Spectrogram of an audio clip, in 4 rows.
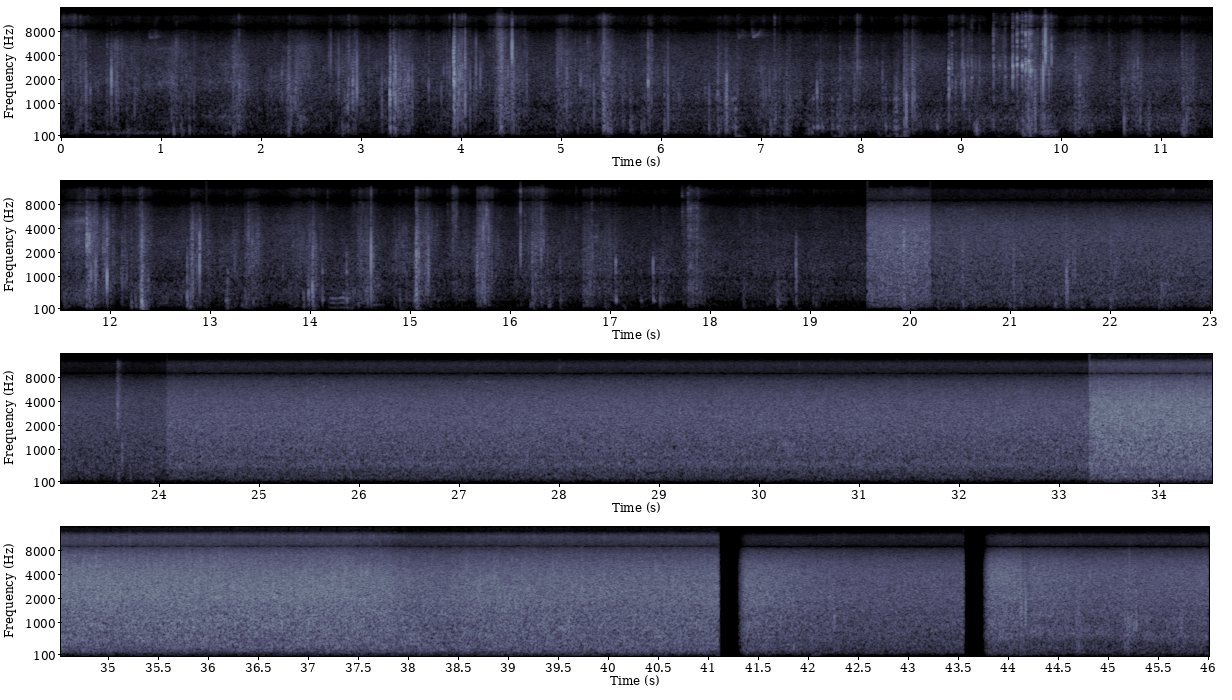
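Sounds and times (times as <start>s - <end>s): mountain creek rushing: 19.6s - 46.0s.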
